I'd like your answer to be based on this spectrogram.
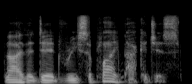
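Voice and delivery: usual speaking voice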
